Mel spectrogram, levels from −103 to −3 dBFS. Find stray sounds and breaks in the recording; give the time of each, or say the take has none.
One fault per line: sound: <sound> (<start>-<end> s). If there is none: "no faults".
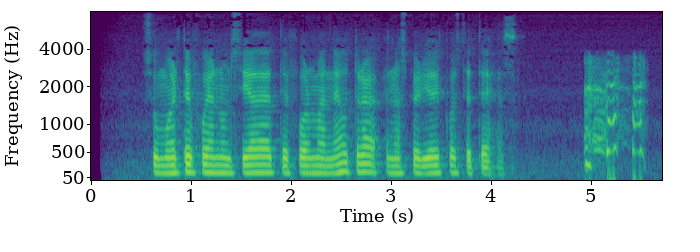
sound: laugh (4.9-5.6 s)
